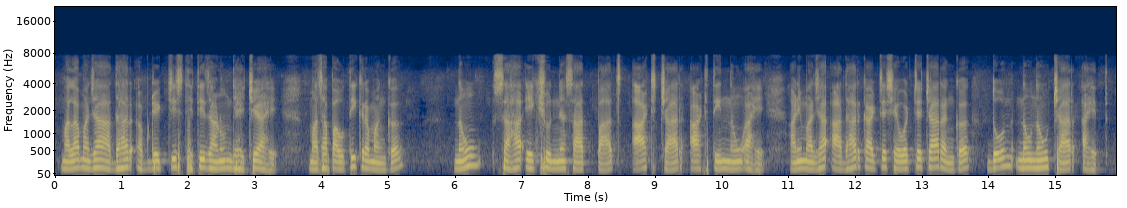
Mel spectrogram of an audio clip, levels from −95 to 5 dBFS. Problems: none marked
